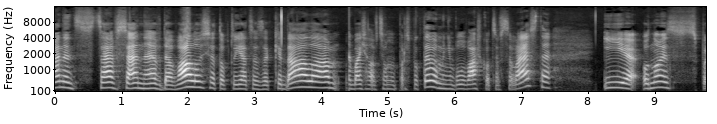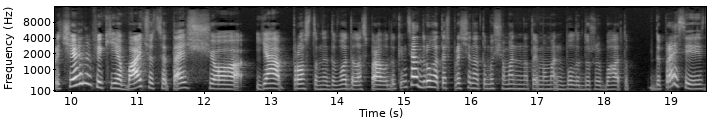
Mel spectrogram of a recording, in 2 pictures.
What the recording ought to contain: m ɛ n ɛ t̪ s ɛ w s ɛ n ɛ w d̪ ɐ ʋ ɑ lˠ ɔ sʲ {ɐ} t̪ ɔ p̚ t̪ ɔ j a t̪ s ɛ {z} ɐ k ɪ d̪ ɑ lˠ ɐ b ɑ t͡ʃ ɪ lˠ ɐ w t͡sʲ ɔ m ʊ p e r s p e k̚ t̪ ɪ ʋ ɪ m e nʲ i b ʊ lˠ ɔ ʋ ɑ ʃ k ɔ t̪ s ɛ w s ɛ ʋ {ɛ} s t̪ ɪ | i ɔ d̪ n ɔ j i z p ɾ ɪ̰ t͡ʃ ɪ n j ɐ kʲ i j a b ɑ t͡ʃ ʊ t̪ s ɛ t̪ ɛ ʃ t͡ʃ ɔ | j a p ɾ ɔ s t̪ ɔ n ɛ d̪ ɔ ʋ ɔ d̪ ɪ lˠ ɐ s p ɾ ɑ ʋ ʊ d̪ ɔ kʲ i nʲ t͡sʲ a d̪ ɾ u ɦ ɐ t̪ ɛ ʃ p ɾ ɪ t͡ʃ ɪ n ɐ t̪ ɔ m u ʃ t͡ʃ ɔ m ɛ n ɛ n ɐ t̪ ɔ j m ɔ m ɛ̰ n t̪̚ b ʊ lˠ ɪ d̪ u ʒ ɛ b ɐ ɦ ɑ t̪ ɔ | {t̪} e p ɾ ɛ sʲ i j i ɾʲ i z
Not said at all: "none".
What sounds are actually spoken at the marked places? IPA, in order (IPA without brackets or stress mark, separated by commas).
ɐ, z, ɛ, d̪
